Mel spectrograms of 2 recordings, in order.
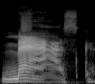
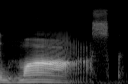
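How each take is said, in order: First: MASK with the American short front A; American-style MASK, vowel as in "man"; American pronunciation. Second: MASK with a long, open back AH; British-style MASK, vowel as in "father"; British pronunciation. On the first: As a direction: say MASK with a flat "a" as in cat. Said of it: "in America, they say". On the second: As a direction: say MASK drawn out, like "mahsk". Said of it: "but in British, they say". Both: Shown as a demonstration.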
